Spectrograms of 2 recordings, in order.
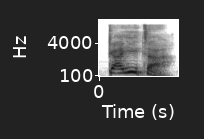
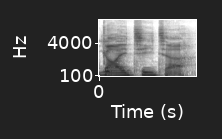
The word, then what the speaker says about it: Guaita: goalkeeper's name which one gaita yeah they said is how you pronounce it I'm not having anybody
